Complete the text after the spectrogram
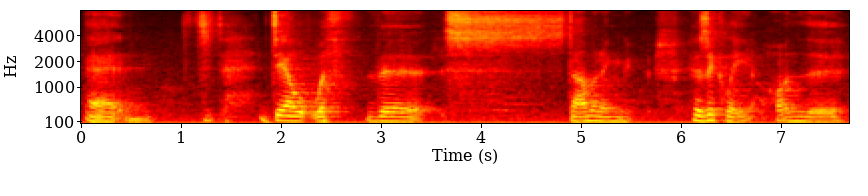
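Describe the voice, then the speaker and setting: Interviewed on radio as a musician, a man stammers with repeated sounds and restarts, his gravelly, medium-pitched voice delivered flatly. He takes a slow, considered pace, and the echoey room carries faint ambient noise.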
